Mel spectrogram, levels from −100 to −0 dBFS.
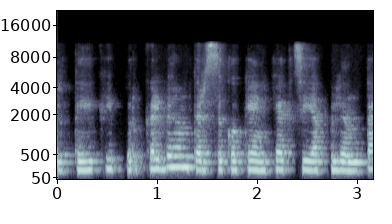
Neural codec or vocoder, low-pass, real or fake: none; 10.8 kHz; real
